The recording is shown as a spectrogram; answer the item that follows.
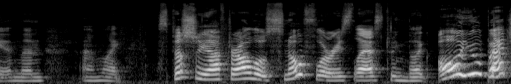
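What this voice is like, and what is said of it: Put-on Minnesota accent. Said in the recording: “that's just how I make fun of myself. ... Accent into a Minnesota accent”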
